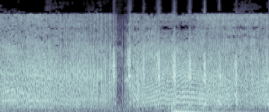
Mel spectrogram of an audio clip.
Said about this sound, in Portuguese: É, né? é peido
